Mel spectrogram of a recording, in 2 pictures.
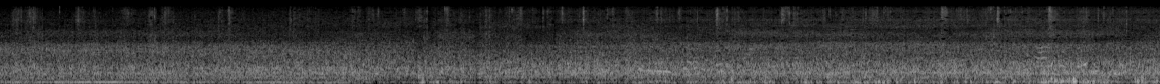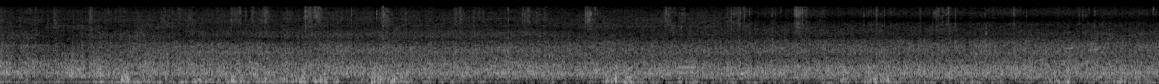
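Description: Steady rushing splash of lake fountain jets spraying water up, with people's voices in the background.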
